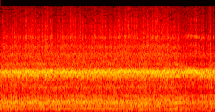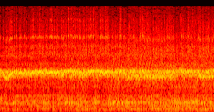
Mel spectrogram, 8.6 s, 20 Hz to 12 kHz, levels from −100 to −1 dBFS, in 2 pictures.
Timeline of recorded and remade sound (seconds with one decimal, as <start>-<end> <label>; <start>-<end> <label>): 0.0-8.6 recorded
